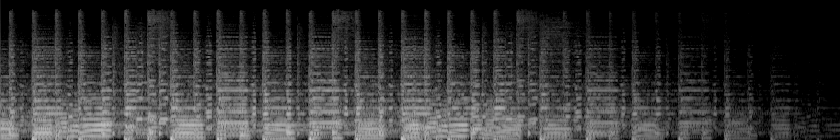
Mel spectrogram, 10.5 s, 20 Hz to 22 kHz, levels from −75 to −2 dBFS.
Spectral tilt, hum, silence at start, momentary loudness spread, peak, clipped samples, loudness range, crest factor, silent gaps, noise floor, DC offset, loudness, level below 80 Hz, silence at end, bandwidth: -5.5 dB/octave; none; 0 s; 16 LU; -10 dBFS; under 0.1%; 11 LU; 16 dB; none; -57 dBFS; under 0.1%; -26 LUFS; -38 dBFS; 0.65 s; 17 kHz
